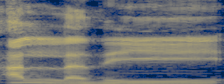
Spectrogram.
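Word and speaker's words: الذي: নিয়মের কথা বলে রাখি জের পরে যদি ইয়ার মধ্যে জজম হয় বা সাকিন হয় তাহলে এক আলিফ টেনে পড়তে হবে তাহলে আল্লাজি এর মধ্যে এক আলিফ টান হবে তাহলে উচ্চারণটা কি হবে আল্লাজি আলিফের সাথে একটা জবর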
